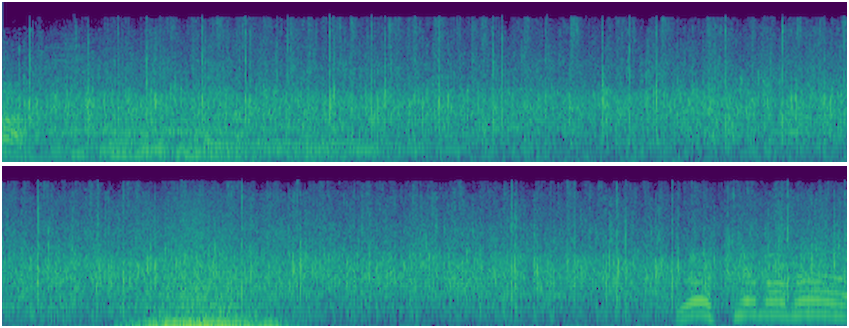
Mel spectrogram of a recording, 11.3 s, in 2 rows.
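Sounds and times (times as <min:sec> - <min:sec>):
audience applauding after a Kazakh song at a concert: 0:00.0 - 0:11.2
low rumble: 0:06.4 - 0:07.7
speech: 0:10.4 - 0:11.2.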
